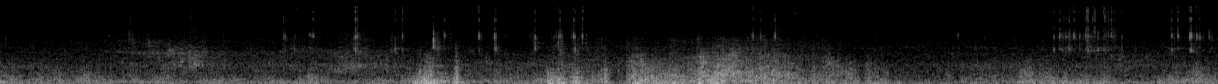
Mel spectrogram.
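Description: Wind rushing over the microphone of a camera riding along a wet city street, with low road and traffic rumble underneath and scattered sharp clicks. The wind swells loudest about four seconds in and again from about six to eight seconds.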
